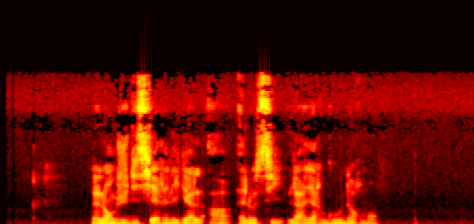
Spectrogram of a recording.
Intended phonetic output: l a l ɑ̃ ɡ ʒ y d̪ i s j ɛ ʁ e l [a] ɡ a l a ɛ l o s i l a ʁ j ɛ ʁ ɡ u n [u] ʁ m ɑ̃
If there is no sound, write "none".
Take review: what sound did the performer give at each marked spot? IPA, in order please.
e, ɔ

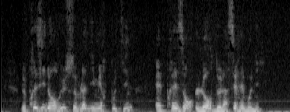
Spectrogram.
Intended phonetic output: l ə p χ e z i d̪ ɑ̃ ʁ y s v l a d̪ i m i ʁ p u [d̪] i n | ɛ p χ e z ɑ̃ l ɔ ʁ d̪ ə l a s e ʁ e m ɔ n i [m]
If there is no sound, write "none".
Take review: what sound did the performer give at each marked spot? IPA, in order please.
t̪, none

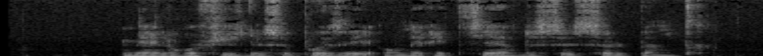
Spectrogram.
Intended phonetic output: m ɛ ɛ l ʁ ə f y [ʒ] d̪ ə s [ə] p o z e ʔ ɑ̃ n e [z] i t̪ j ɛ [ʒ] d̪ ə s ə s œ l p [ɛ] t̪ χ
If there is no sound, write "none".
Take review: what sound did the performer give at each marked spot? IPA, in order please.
z, ə, ʁ, ʁ, ɛ̃

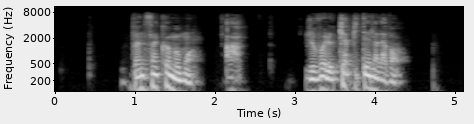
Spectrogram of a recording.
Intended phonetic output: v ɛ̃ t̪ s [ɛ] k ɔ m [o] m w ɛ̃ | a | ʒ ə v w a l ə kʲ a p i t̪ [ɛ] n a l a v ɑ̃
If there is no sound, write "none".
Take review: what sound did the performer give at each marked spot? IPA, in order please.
ɛ̃, o, ɛ

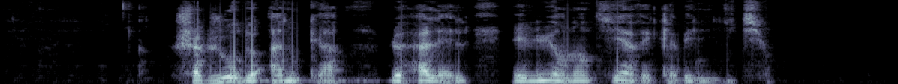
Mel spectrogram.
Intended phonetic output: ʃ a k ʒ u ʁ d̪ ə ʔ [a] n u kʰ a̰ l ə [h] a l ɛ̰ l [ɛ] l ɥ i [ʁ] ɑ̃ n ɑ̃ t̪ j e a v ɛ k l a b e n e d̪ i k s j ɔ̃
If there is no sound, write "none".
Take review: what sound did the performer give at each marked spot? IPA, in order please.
a, h, ɛ, none

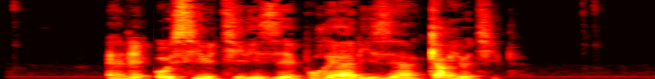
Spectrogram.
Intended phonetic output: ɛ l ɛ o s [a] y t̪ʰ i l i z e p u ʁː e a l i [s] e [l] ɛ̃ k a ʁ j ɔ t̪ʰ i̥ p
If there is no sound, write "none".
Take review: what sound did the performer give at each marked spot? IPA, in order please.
i, z, none

